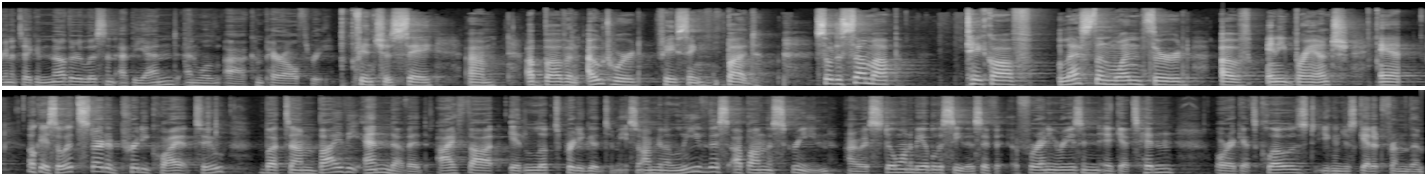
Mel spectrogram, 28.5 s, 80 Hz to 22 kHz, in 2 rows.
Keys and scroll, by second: 16.2 Return.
